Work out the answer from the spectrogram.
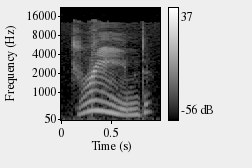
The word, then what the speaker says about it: dreamed: The next example, the verb dream, dream, becomes the past tense verb dreamed, and is pronounced dreamed, having only one syllable.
